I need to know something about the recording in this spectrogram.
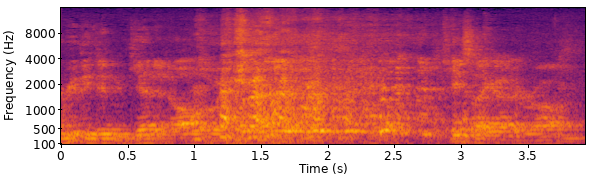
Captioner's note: laughs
